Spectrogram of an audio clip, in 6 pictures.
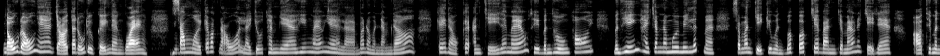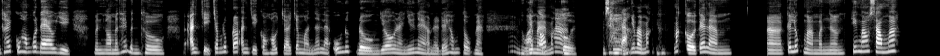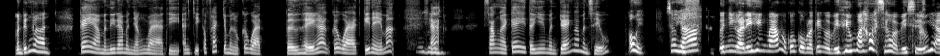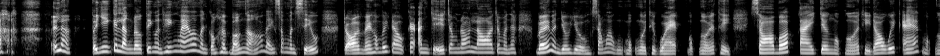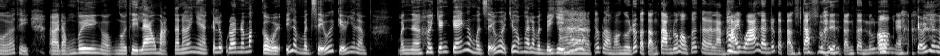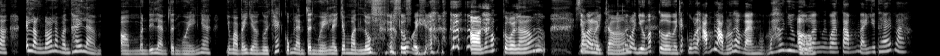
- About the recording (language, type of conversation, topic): Vietnamese, podcast, Bạn nghĩ sao về việc tham gia tình nguyện để kết nối cộng đồng?
- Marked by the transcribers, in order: tapping; chuckle; chuckle; laughing while speaking: "Ừm"; other background noise; laugh; laughing while speaking: "thiếu máu, mà sao mà bị xỉu vậy?"; laughing while speaking: "Ờ"; laugh; laughing while speaking: "và"; laugh; laugh; laughing while speaking: "vị á"; laugh; laughing while speaking: "luôn"; laugh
